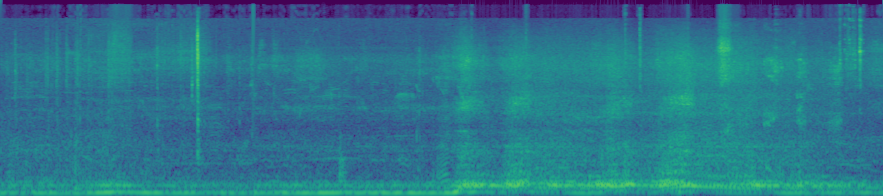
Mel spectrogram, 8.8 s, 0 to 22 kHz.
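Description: A restored 1967 Chevrolet Camaro convertible's engine revving, a deep, steady rumble close by that swells louder in the second half before settling back.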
